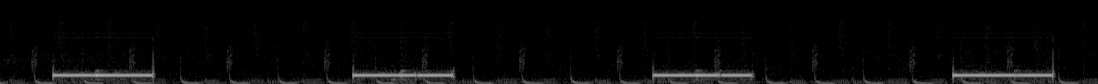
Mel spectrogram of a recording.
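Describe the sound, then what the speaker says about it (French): A French telephone call rings out with a ringback tone: four evenly spaced steady beeps, each about a second long with gaps of two seconds, clear and moderately loud with faint background noise between. "Bon, ça sonne déjà."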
